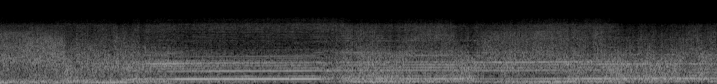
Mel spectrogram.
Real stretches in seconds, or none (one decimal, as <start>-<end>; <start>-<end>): 0.0-7.2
